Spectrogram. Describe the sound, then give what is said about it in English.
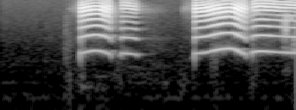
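A dog's squeaky toy sound, played through Alexa, squeaks loudly in two quick bursts, each a shrill, wheezing double squeeze, with a short silent pause between them and no talking. “Alexa, open dog squeaky toy. Welcome to dog squeaky toy.”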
